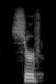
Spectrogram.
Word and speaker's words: Surfe: The tool is called Surf, and it's spelled SURFE.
